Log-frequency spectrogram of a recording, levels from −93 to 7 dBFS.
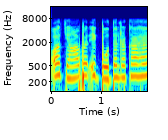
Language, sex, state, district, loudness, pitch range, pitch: Hindi, female, Uttar Pradesh, Muzaffarnagar, -20 LUFS, 255-285 Hz, 270 Hz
